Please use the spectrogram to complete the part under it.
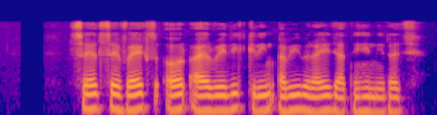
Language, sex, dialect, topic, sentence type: Hindi, male, Garhwali, agriculture, statement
